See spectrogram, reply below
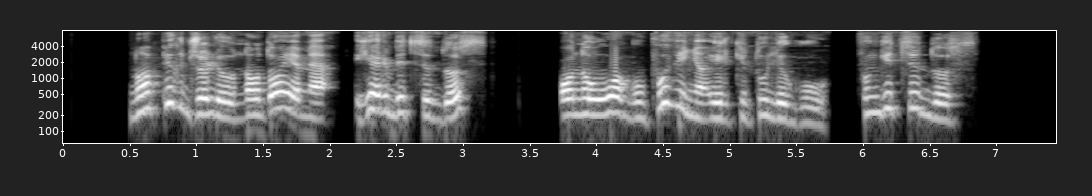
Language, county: Lithuanian, Klaipėda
